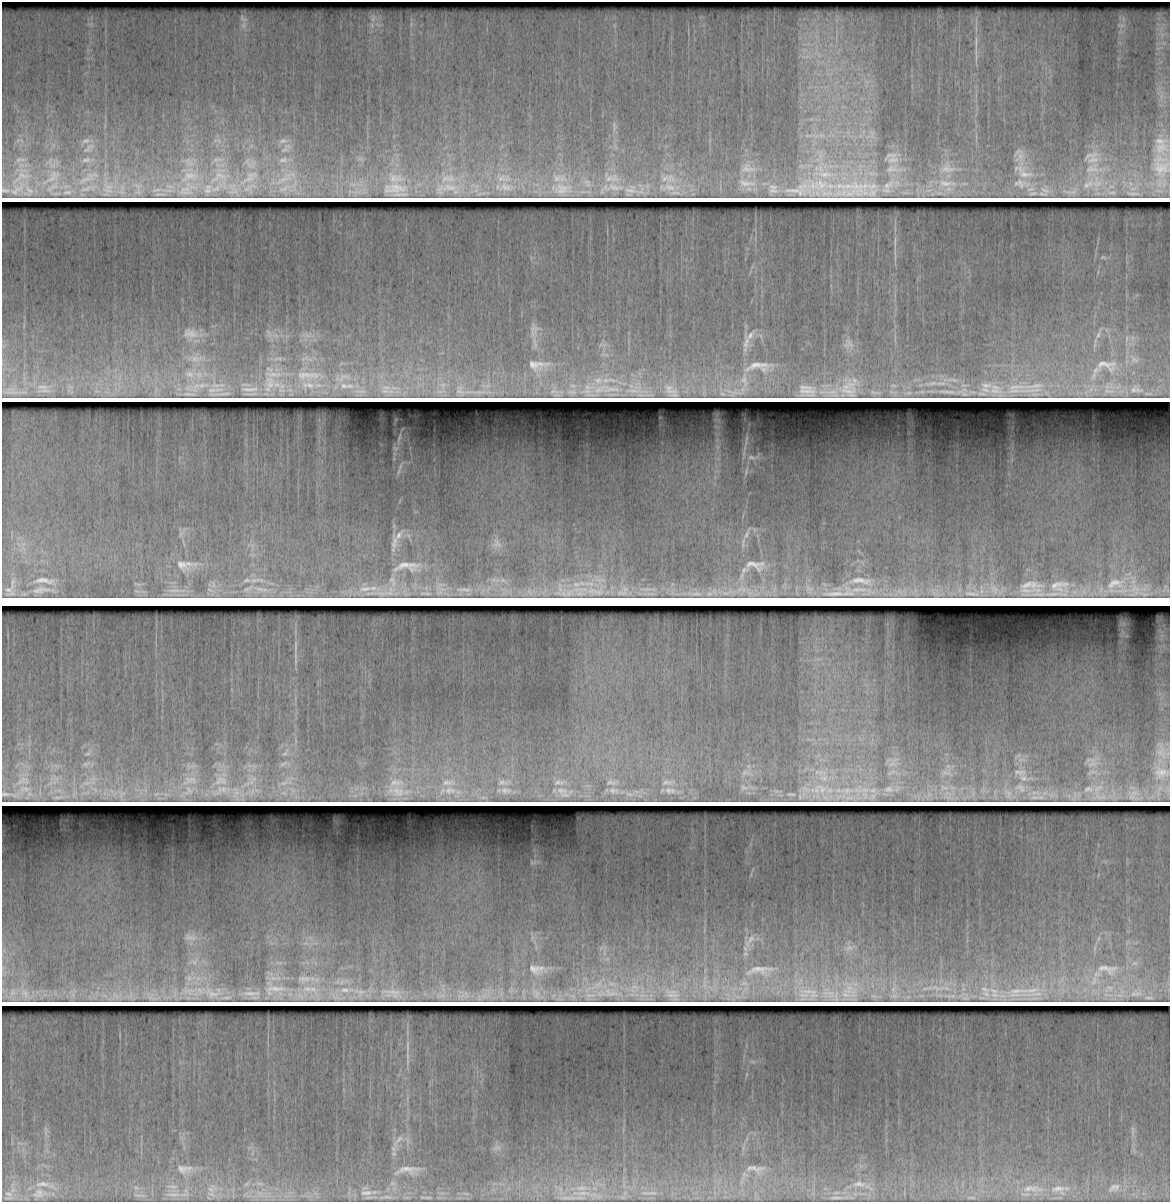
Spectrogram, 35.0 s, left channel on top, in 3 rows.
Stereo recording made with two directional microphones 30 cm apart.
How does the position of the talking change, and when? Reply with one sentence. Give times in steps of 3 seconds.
In this clip you hear the talking on the left from 0 s, in the centre from 21 s and on the left from 30 s.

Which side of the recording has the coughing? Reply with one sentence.
In this clip you hear the coughing on the left.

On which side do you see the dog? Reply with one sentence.
In this clip you hear the dog on the left.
